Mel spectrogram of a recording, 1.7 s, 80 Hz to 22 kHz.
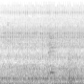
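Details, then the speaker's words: Ford Ranger 2.2 diesel after crank-no-start repair (diesel line reconnected, coolant topped up): steady even idle with no knocks, misses or hunting; normal idle. "ayunandar na so coolant lang pala yung dahilan bakit pa tayo pinahirapan"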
